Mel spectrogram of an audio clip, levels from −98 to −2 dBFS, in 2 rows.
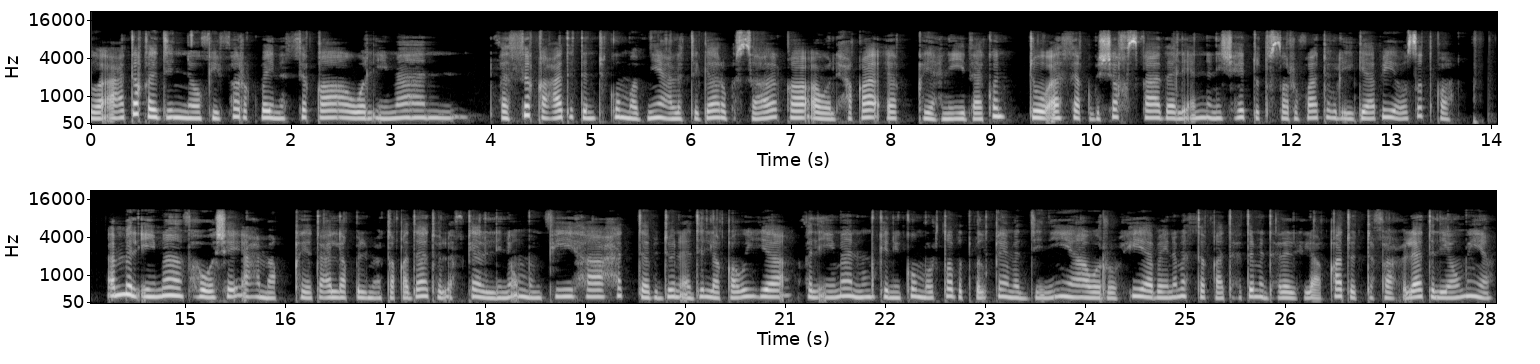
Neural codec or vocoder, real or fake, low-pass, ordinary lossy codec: vocoder, 24 kHz, 100 mel bands, Vocos; fake; 10.8 kHz; none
